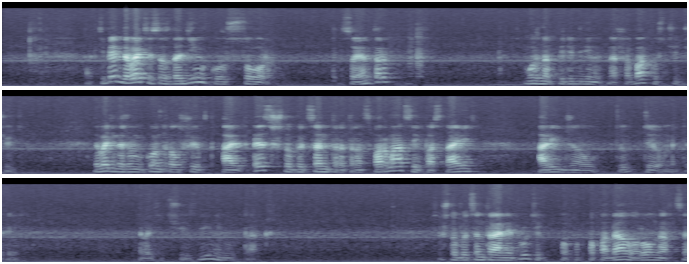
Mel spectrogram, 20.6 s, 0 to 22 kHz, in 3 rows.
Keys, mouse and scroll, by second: 0.4 KP_7, 1.9 shift+s, 5.2-7.6 right drag, 9.3 ctrl+alt+shift+c, 14.4-16.3 drag, 18.3-20.1 middle drag, 20.1-20.5 drag.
